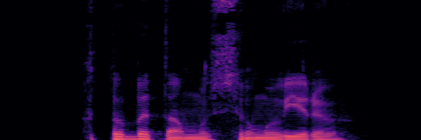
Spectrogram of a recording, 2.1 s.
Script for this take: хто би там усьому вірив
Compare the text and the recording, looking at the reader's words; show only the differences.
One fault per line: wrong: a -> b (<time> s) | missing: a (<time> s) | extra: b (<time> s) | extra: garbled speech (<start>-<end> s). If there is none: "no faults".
no faults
